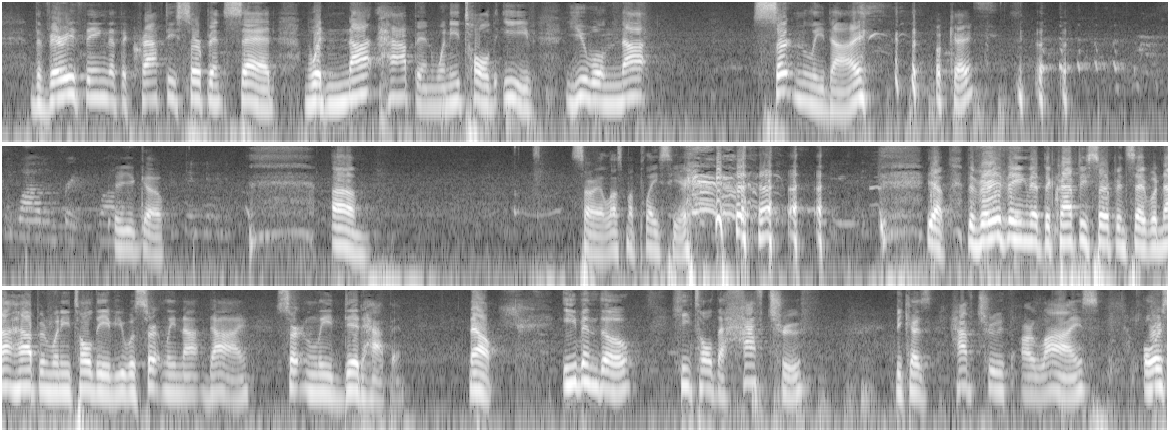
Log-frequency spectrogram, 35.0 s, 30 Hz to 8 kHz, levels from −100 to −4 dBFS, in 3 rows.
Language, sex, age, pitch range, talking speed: English, male, 40-59, 135-175 Hz, 120 wpm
